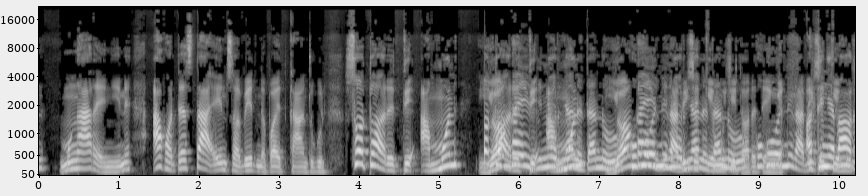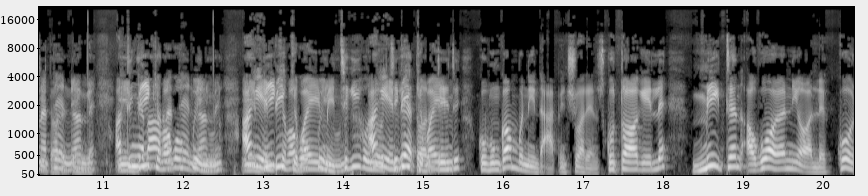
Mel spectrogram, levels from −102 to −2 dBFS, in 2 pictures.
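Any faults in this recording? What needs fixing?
From 5.57 s to 15.37 s the speech plays twice: an equally loud, full-band copy trails about a second and a half behind, switching on and off abruptly with no echo tail. This doubled audio track likely comes from a second, slower capture path feeding the same mix. To prevent it, route only one capture of each source into the mix and monitor for duplicate inputs.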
